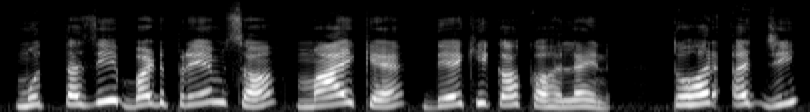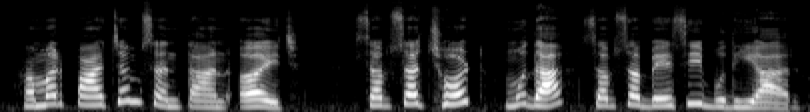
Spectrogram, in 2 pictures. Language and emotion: Maithili, neutral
